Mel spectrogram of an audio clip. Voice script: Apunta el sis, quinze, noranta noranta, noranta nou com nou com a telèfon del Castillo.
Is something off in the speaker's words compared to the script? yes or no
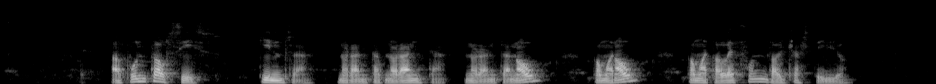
no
